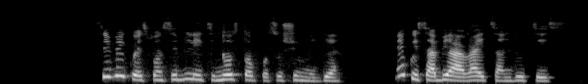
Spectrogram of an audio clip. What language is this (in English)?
Nigerian Pidgin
